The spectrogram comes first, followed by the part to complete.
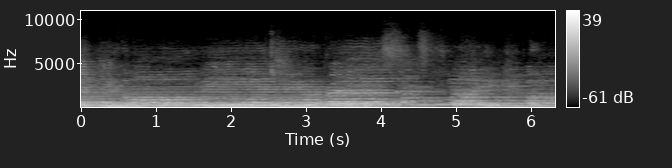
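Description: Mixed-voice church choir singing a slow anthem in sustained, held notes, getting softer near the end.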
